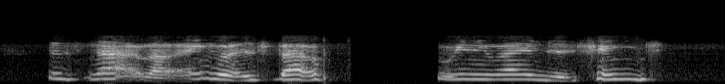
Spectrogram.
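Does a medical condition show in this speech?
Yes: cerebral palsy; severe cerebral palsy from birth, cannot use hands, needs help with feeding, toileting and showering; cannot talk well since childhood.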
